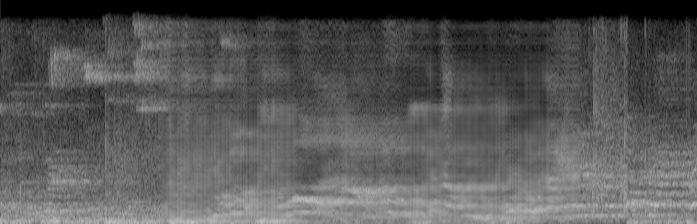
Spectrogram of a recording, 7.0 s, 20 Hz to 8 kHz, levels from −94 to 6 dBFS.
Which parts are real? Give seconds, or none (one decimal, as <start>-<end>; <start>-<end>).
0.0-1.6; 5.8-7.0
